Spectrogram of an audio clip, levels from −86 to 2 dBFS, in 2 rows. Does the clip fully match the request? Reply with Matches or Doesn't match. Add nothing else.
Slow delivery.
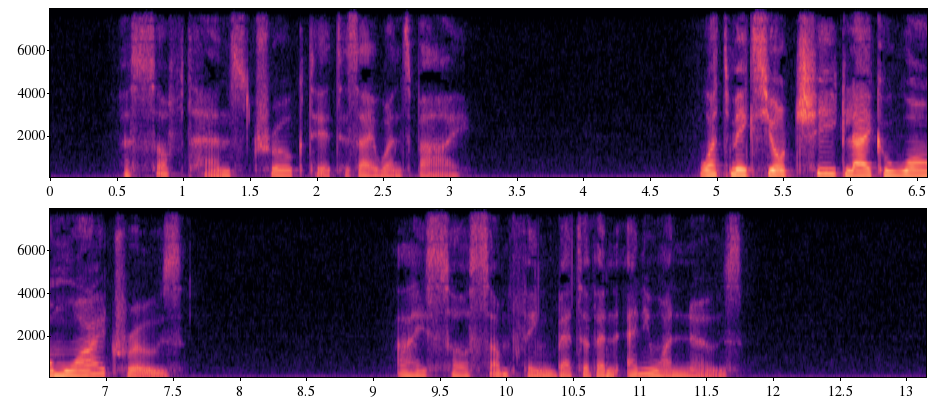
Matches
